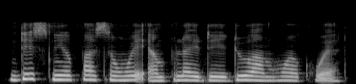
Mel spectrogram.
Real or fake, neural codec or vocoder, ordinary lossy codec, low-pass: fake; codec, 16 kHz, 4.8 kbps, FACodec; none; 7.2 kHz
